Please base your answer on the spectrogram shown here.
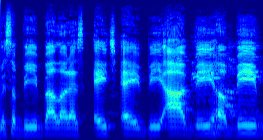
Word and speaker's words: Habib: That's H A B I B. Habib Bellow. Bellow, spelled like hello but with a B.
